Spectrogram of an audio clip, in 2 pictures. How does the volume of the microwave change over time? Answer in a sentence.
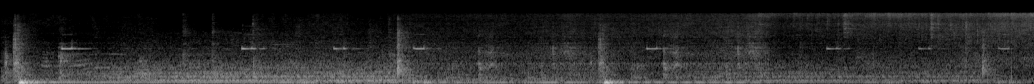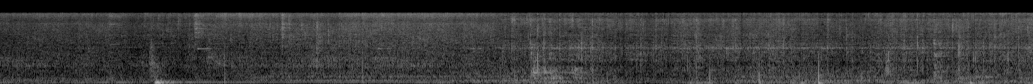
The volume of the microwave goes down.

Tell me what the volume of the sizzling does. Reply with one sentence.
The volume of the sizzling goes up.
